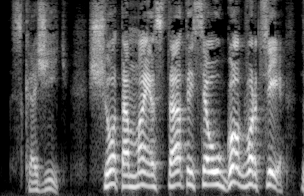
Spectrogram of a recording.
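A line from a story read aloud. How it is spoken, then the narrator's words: Shouting from a window. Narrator (Ukrainian): закричав з вікна Фред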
